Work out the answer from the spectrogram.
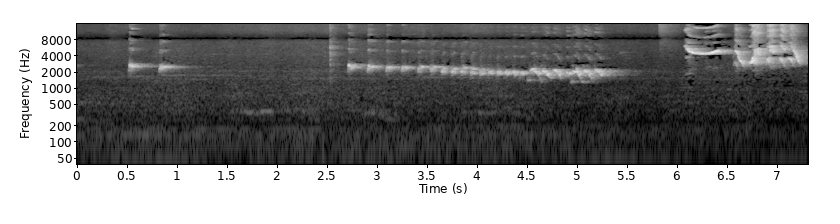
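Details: Caged white-rumped shama encouraged to sing in training: a couple of short whistles, then a long, sustained warbling note that slowly falls in pitch, followed by a high, sharp, twisting phrase.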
